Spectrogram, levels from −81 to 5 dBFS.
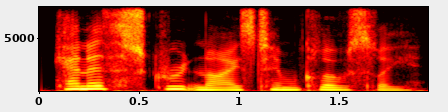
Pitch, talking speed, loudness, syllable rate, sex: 200 Hz, 125 wpm, -18 LUFS, 5.5 syllables/s, female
